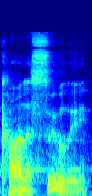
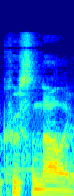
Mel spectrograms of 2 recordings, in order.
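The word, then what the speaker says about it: Kusanali: came from lesser Lord kulli really Lord kusali I said the name wrong oh no what you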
